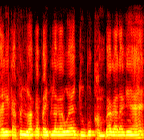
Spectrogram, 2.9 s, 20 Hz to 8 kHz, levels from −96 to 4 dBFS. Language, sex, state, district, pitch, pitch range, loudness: Hindi, male, Bihar, West Champaran, 170 Hz, 165-170 Hz, -14 LUFS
